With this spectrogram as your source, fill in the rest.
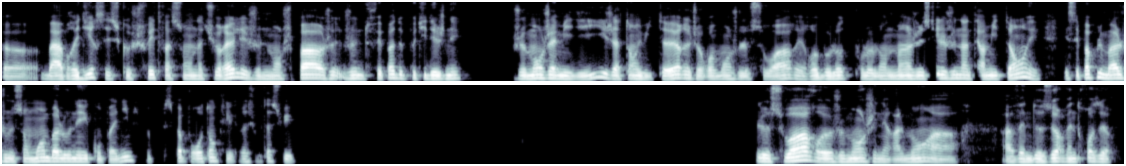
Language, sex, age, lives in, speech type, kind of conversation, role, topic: French, male, 25-29, France, conversation, advice, user, Comment gérer ma frustration face à des progrès sportifs trop lents après une blessure ?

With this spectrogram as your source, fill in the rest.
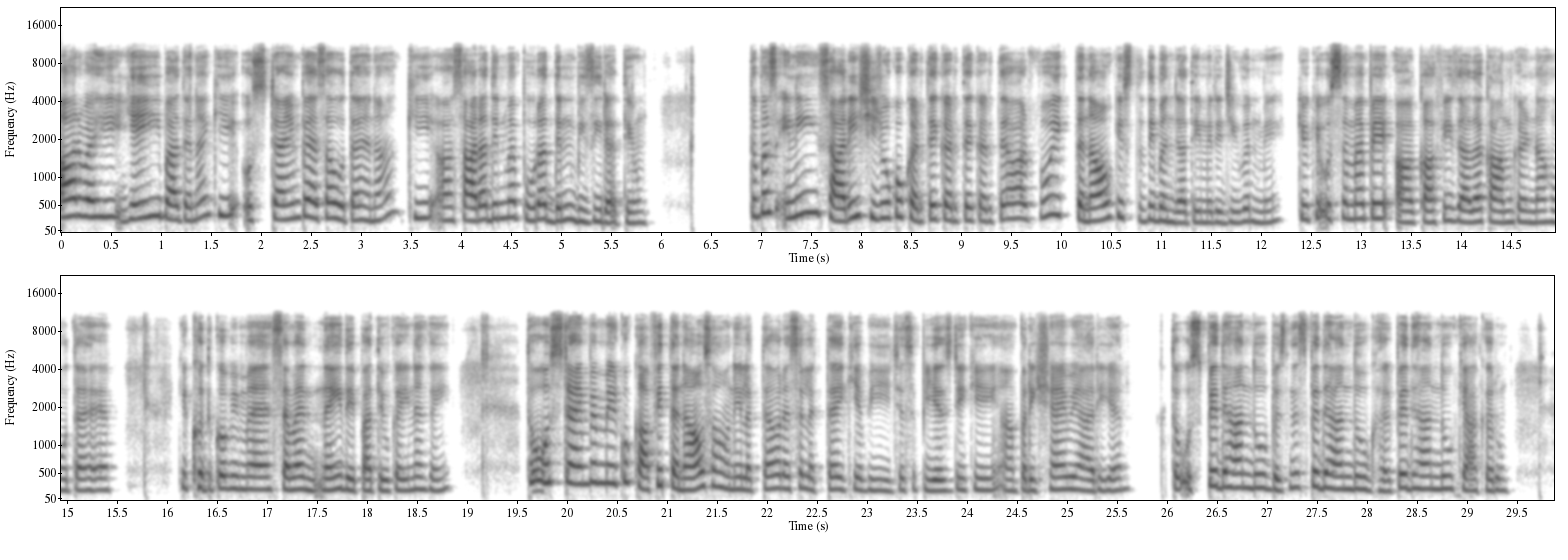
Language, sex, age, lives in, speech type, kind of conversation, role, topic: Hindi, female, 25-29, India, conversation, advice, user, काम और निजी जीवन में संतुलन बनाए रखना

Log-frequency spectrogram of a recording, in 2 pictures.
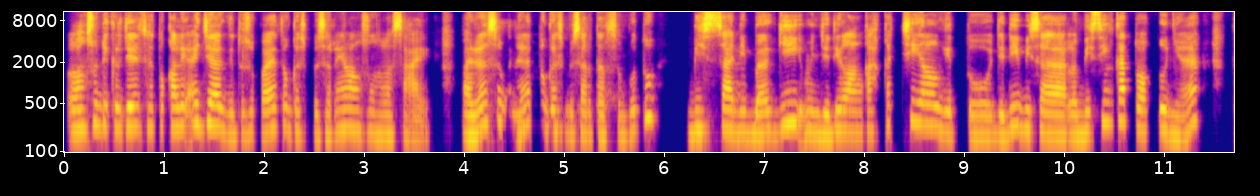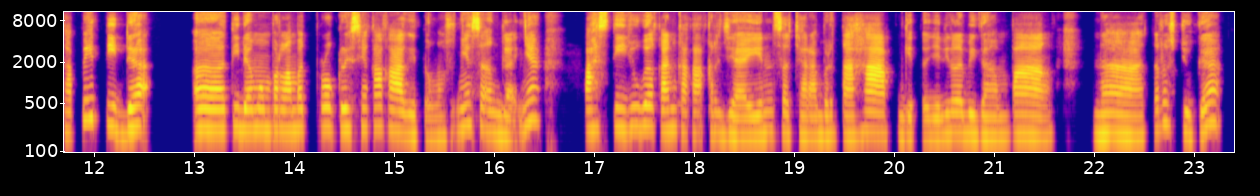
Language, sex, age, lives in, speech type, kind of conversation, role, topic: Indonesian, female, 20-24, Indonesia, conversation, advice, advisor, Bagaimana saya membagi waktu antar tugas penting tanpa merasa kewalahan?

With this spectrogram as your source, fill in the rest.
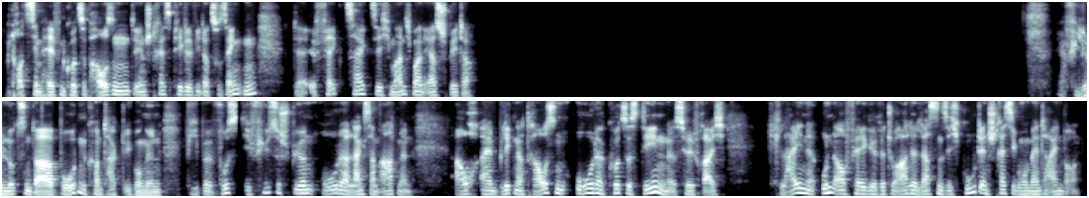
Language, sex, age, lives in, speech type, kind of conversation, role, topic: German, male, 20-24, Germany, read, expert-assistant, expert, Welche alltäglichen Gewohnheiten helfen dabei, sich langfristig zu verbessern und persönlich zu wachsen?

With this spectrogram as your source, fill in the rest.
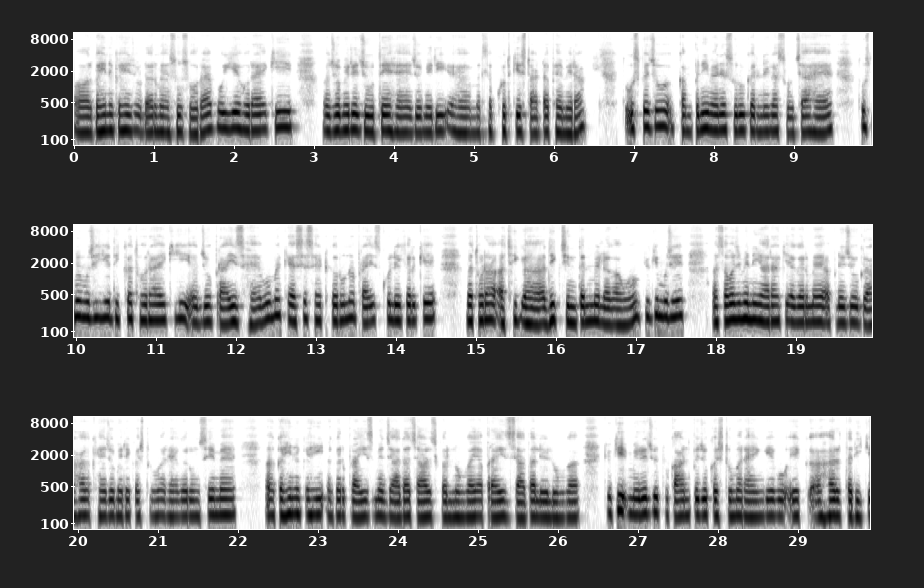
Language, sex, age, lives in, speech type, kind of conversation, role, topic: Hindi, male, 20-24, India, conversation, advice, user, उत्पाद/सेवा की कीमत तय करते समय ग्राहकों से ज्यादा वसूलने को लेकर मुझे अपराधबोध और डर क्यों होता है?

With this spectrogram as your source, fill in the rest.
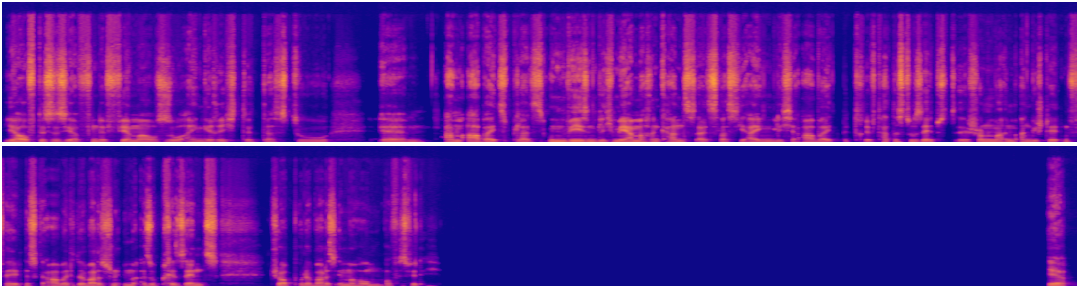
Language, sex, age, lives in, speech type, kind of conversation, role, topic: German, male, 40-44, Germany, conversation, podcast, host, Was sind deine besten Tipps, um im Homeoffice nicht zu prokrastinieren?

